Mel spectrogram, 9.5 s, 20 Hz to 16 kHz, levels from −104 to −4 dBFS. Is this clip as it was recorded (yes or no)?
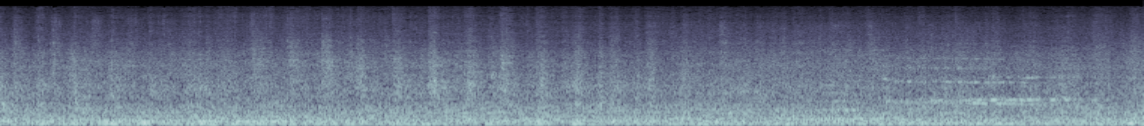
yes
